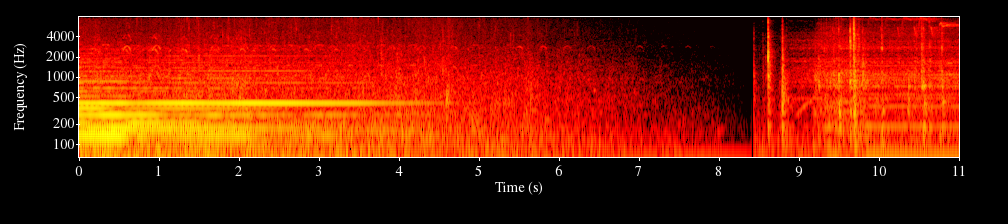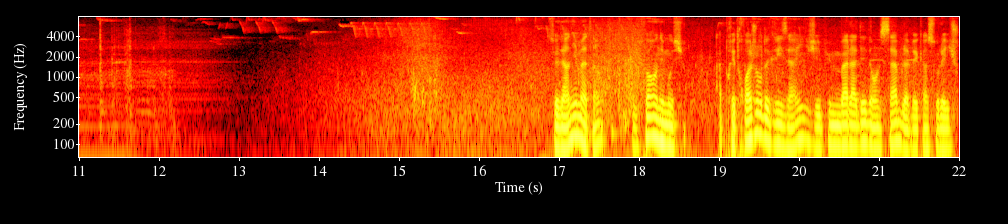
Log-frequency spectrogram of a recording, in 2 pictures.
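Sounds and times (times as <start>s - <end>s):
background music: 0.0s - 4.2s
small birds chirping: 0.0s - 8.0s, 10.3s - 17.6s
outdoor ambience: 8.1s - 13.5s.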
